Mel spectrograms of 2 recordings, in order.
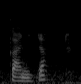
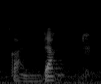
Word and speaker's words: conduct: record conduct contain etc these words have stress on first syllable when they are nouns or adjectives now see the pronunciation carefully rock on contact contain see again recall conduct contain these words have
